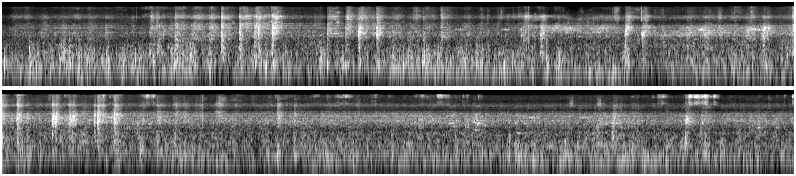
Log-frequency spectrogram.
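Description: Passenger train coach running at speed, heard from its open door: a steady rumble of wheels on the rails with frequent sharp clicks and clacks, busiest in the first half.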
